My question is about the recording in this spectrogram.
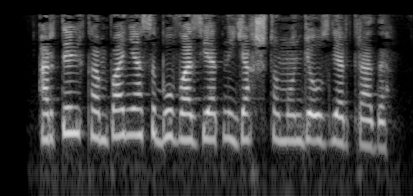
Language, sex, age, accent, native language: Uzbek, female, under 19, Samarqand, Uzbek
